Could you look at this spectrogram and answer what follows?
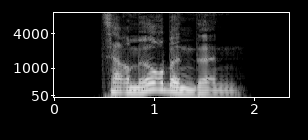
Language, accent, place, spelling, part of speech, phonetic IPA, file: German, Germany, Berlin, zermürbenden, adjective, [t͡sɛɐ̯ˈmʏʁbn̩dən], De-zermürbenden.ogg
- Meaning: inflection of zermürbend: 1. strong genitive masculine/neuter singular 2. weak/mixed genitive/dative all-gender singular 3. strong/weak/mixed accusative masculine singular 4. strong dative plural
